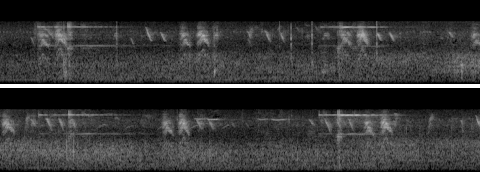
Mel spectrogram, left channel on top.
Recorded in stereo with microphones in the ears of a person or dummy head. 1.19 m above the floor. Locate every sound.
0.4 s a bicycle bell: 70° left (ahead or behind), 4 m; by 3.9 s 30° right (ahead or behind), 2.5 m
